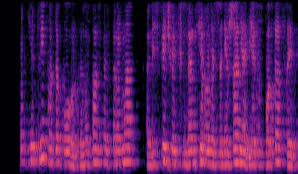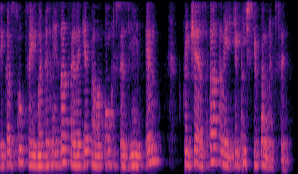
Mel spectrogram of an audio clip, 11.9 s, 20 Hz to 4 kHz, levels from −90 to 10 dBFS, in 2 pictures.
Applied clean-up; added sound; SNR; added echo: neural mask model DeepFilterNet 3.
